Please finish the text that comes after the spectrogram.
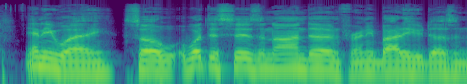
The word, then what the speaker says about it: Ananda: my author name is Ananda, and you give it great honor by pronouncing it Ananda because it means bliss and joy. And when I go south, they say Ananda.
